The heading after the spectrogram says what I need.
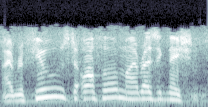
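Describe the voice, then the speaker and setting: An actor playing an earnest, apologetic hotel waiter, deferential and hesitant, in an old radio comedy. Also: male voice, sits high, lively intonation, fairly quick. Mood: stubborn. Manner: deferential, hesitant, naively stubborn. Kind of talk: 1930s radio comedy acting. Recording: old radio broadcast, muffled with clear hiss.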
